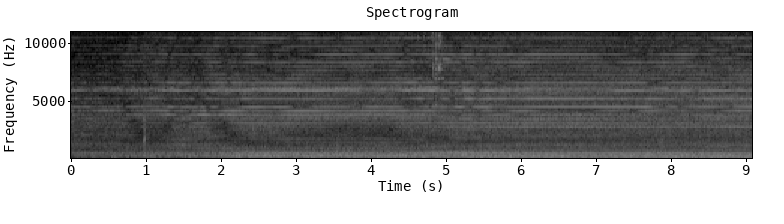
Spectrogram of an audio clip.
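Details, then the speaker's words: Kerosene turbine in an Elite Aerosports Picaro 2.0m RC jet, first start with zero prior cycles, fuel line fill to rear unconfirmed: lights and spools smoothly into a steady, even whine, no surging or popping; normal start and run-up, quick acceleration. "Trim up and initiate start. Now I can't see the line going to the back, so I don't know if it's got fuel all the way to the back, but we'll see."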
